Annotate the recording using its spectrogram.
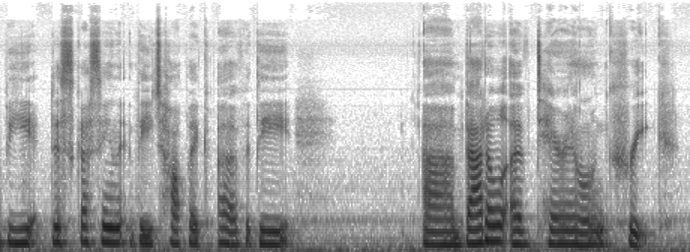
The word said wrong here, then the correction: Terania: Is that how you pronounce it? – Terania. – Terania Creek.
